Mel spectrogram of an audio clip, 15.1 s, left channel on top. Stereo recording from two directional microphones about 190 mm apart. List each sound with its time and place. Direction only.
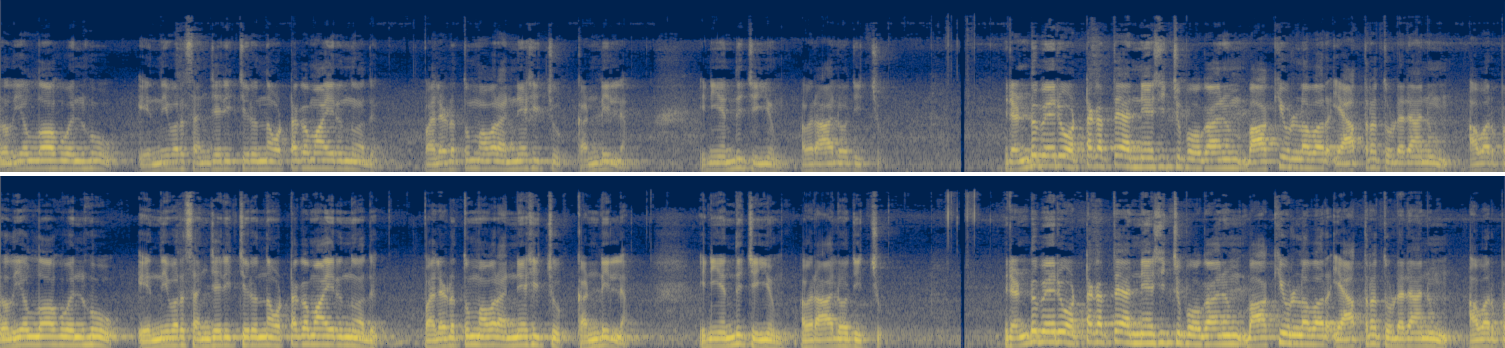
0.0 s a man's voice: 20° right (ahead or behind)
10.0 s a man's voice: 10° right (ahead or behind)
